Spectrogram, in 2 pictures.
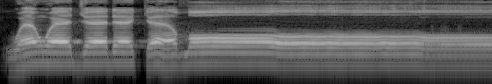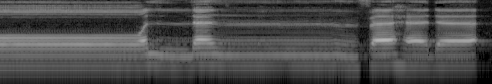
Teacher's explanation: alif bertemu dengan tasydid, maka dibaca dengan panjang 6 harokat dan ditekan suaranya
